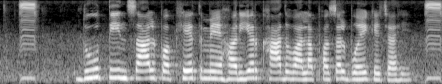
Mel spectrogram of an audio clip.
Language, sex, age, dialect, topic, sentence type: Bhojpuri, female, 18-24, Northern, agriculture, statement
